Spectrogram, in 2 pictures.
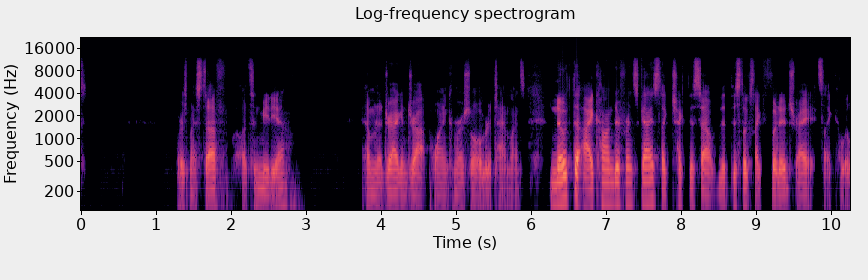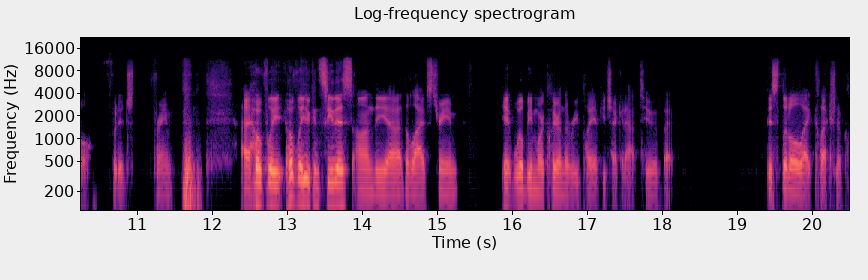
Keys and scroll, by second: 0.1 Return.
